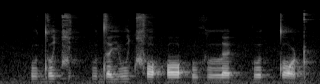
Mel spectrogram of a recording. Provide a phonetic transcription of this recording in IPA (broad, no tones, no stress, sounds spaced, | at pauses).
h u d ʊ t͡ɕ ʊ kː u d ɛ j u t͡ɕʰ ɔ h ɔ h u x lː ɛ kː ʊ tː ɔ ɖ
